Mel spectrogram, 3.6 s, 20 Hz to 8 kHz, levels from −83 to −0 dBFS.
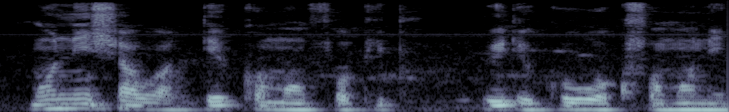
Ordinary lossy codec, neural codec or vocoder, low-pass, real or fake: none; none; 7.2 kHz; real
